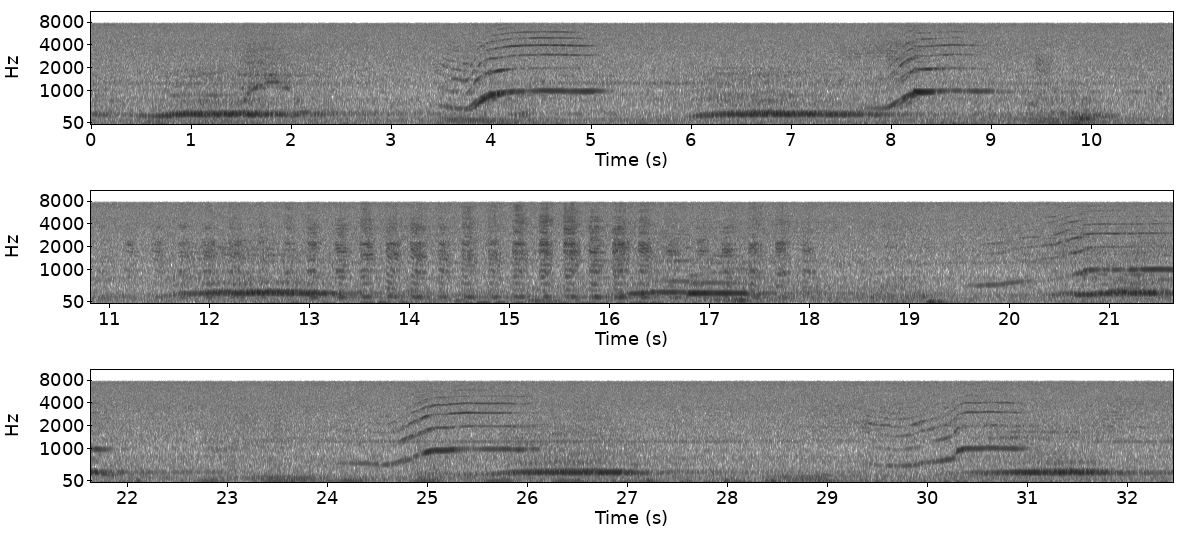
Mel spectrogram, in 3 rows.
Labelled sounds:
1.6	1.9	humpback whale, 0.86 to 1.7 kHz
3.9	5.1	humpback whale, 0.80 to 6.0 kHz
8.1	9.0	humpback whale, 0.80 to 6.0 kHz
20.2	21.8	humpback whale, 0.80 to 6.0 kHz
24.6	26.0	humpback whale, 0.80 to 6.0 kHz
29.4	31.0	humpback whale, 0.80 to 4.1 kHz

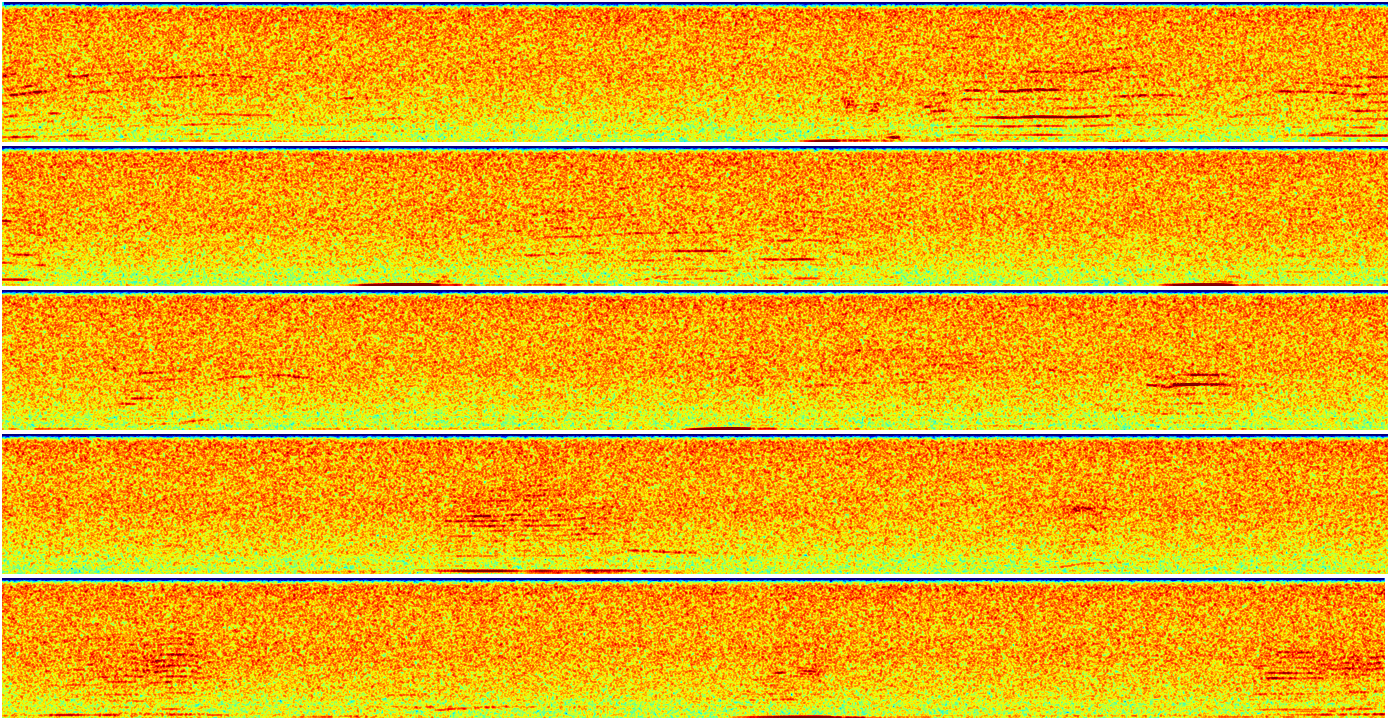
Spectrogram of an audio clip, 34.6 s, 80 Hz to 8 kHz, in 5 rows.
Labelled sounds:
0.0	0.3	humpback whale, 2.7 to 3.0 kHz
0.7	1.3	humpback whale, 1.6 to 3.9 kHz
4.7	6.3	humpback whale, 0.90 to 3.1 kHz
6.6	7.0	humpback whale, 2.6 to 2.9 kHz
9.6	11.0	humpback whale, 1.5 to 2.9 kHz
19.5	20.0	humpback whale, 0.99 to 3.3 kHz
23.0	23.3	humpback whale, 3.0 to 3.1 kHz
23.9	24.3	humpback whale, 1.2 to 1.5 kHz

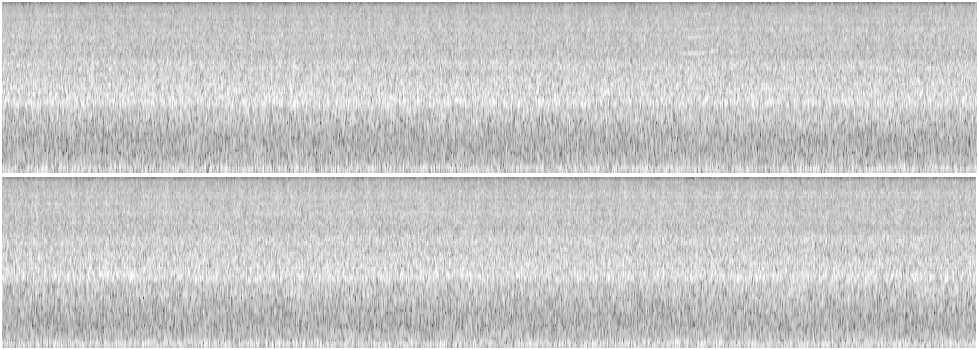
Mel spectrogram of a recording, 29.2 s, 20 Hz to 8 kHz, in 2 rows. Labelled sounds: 10.1	10.6	killer whale, southern resident, 3.1 to 3.2 kHz

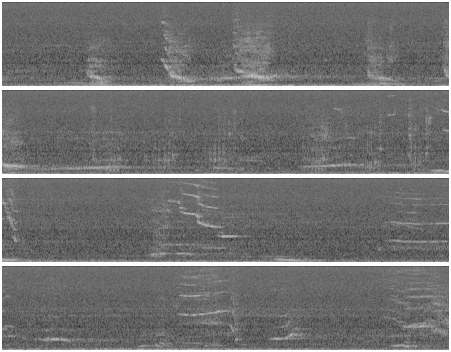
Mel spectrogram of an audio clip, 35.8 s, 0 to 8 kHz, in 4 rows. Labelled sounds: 9.1	9.4	humpback whale, 1.1 to 1.3 kHz
17.7	18.0	humpback whale, 2.9 to 4.0 kHz
20.9	22.6	humpback whale, 0.86 to 7.1 kHz
25.6	27.1	humpback whale, 0.80 to 4.7 kHz
30.3	31.4	humpback whale, 0.90 to 7.1 kHz
32.3	32.6	humpback whale, 0.80 to 1.1 kHz
34.4	35.7	humpback whale, 0.80 to 6.9 kHz

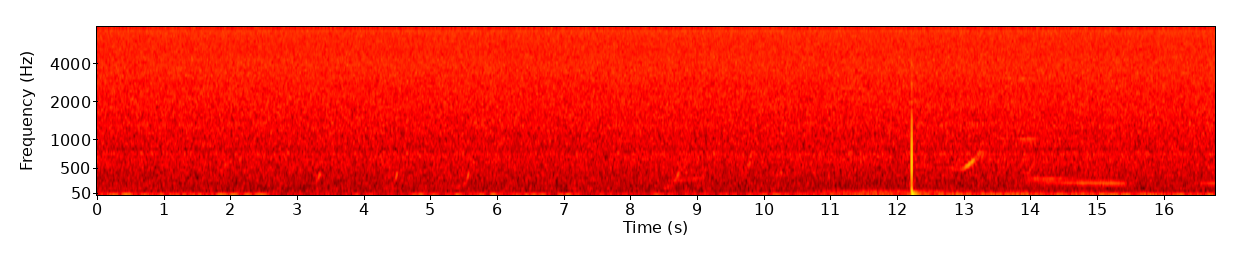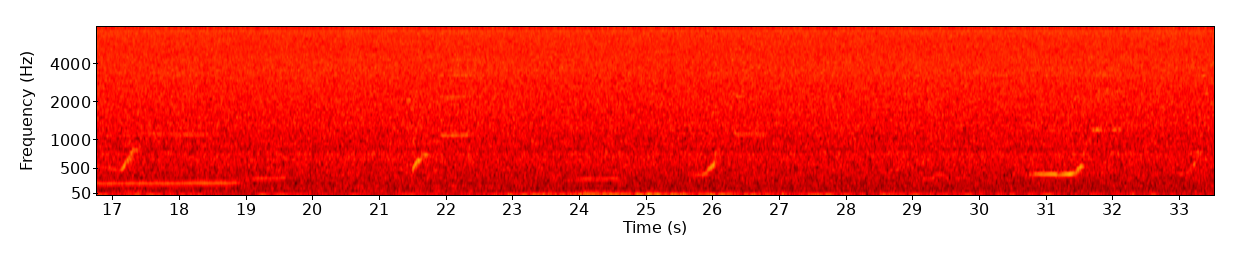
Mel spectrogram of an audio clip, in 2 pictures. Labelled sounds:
21.9	22.4	humpback whale, 1.0 to 3.3 kHz

